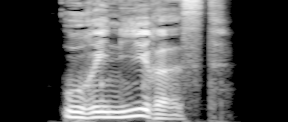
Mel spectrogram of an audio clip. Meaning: second-person singular subjunctive I of urinieren
- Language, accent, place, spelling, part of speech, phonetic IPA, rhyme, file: German, Germany, Berlin, urinierest, verb, [ˌuʁiˈniːʁəst], -iːʁəst, De-urinierest.ogg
